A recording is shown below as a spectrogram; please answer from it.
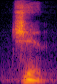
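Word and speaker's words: ချင်: need to know the auxiliary verb chin often pronounced Jin which is the equivalent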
